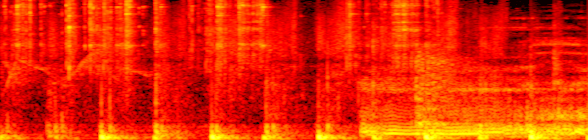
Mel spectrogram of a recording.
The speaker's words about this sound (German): Oh, ich höre Gorillaschritte. Da kommt ein Gorilla rein.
